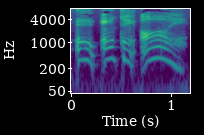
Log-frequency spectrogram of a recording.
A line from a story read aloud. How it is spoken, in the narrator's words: I panted in a whisper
